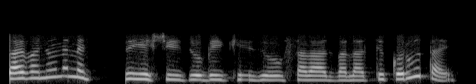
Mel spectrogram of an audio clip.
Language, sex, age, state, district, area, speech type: Kashmiri, female, 18-30, Jammu and Kashmir, Budgam, rural, conversation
